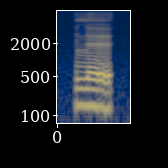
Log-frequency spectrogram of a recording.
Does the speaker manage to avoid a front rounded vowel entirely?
yes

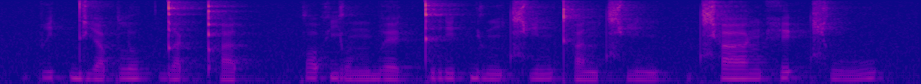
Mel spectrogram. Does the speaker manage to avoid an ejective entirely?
yes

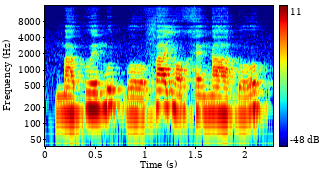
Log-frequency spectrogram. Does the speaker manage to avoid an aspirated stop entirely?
yes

